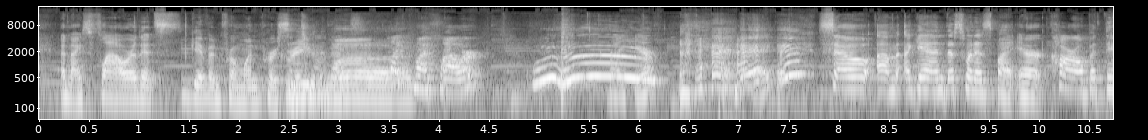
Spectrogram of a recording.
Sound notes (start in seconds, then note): 4.9 cheers; 6.4 all laughs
